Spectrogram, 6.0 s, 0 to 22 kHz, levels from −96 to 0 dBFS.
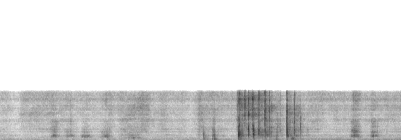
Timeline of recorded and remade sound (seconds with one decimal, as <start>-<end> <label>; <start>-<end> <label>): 0.0-6.0 remade

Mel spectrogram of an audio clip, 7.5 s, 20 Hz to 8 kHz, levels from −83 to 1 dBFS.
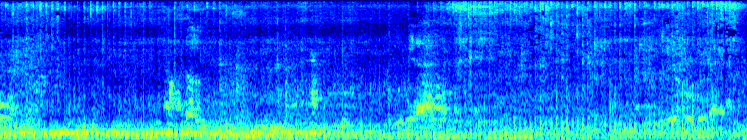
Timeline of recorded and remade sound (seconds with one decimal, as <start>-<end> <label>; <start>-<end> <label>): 0.0-0.6 recorded; 0.6-5.1 remade; 5.1-5.9 recorded; 5.9-6.6 remade; 6.6-7.5 recorded

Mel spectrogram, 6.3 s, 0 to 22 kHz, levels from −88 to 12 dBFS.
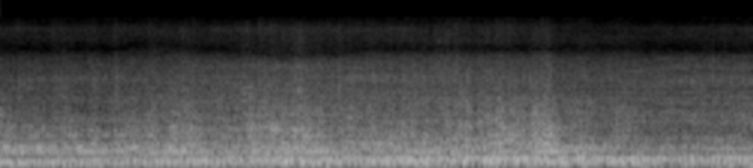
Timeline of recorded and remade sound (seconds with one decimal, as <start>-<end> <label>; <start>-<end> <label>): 0.0-4.7 recorded; 4.7-5.8 remade; 5.8-6.3 recorded

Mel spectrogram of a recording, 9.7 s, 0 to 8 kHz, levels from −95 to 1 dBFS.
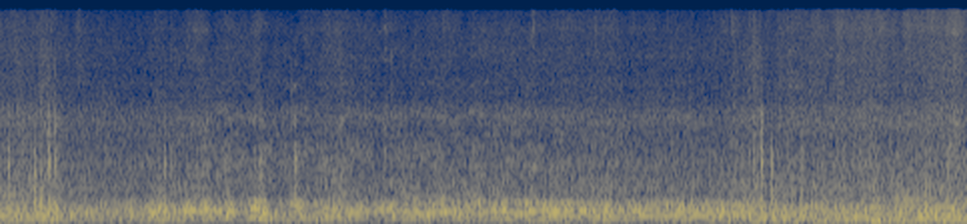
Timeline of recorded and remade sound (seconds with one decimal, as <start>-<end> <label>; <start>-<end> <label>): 0.0-1.9 recorded; 1.9-5.5 remade; 5.5-9.7 recorded

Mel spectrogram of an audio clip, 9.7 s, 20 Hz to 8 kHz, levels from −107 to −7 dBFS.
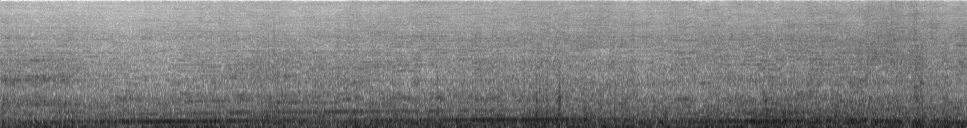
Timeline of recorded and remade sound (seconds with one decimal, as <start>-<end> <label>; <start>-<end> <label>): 0.0-5.2 remade; 5.2-5.7 recorded; 5.7-9.7 remade

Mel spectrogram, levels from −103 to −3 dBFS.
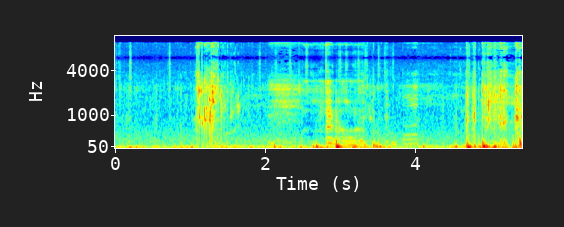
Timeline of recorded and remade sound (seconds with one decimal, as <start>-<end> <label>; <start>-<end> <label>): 0.0-2.5 recorded; 2.5-3.3 remade; 3.3-5.4 recorded

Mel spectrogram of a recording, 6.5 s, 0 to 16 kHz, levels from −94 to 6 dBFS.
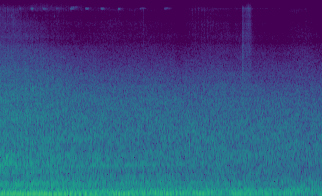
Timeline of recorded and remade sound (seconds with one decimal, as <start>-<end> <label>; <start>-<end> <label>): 0.0-4.3 recorded; 4.3-5.8 remade; 5.8-6.5 recorded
